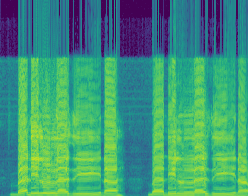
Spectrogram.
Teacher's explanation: panjangkan zi sepanjang dua harakat karena dia ada mad thabi'i.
